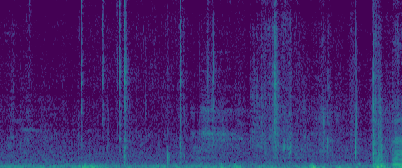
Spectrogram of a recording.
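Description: A few scattered light clicks and rattles of a collapsible wire sewer-hose support being handled and stowed, over a low rumble of wind on the microphone.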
